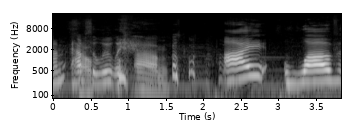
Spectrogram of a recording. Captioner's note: laughs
